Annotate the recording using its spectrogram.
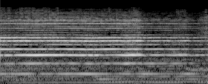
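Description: Live folk music from a singer with accordion: one long, steady held note, with a lower note joining about halfway through.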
